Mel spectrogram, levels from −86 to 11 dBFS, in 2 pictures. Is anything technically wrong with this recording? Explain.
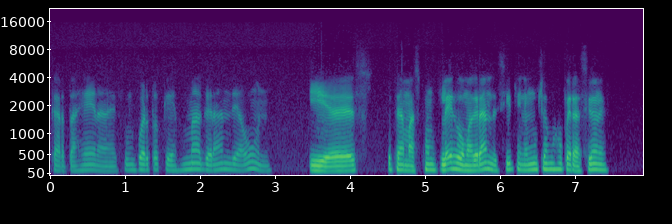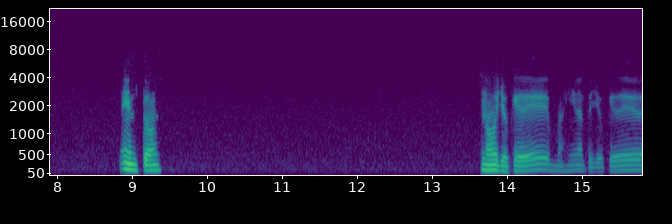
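Yes, there's automatic gain falling twice: 3.44 to 3.87 s, dropping about 4 dB, then 4.48 to 7.54 s, about 6 dB more. The gain control decided the input was too hot or its background noise too strong and pulled the level down, so the speech and room noise sink together.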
